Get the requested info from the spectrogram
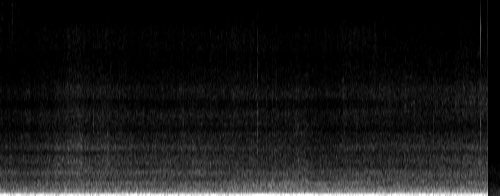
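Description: Steady low rumble of a vehicle on the move, engine and road noise without any clear pitch; it cuts off suddenly near the end.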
